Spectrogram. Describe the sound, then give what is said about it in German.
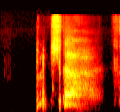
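A single sneeze, moderately loud: a couple of short catching breaths, then a sharp, hissy burst that trails off over about half a second. A faint sound follows briefly. “Ich glaube, da kommt gleich ein Nieser.”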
